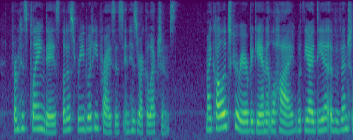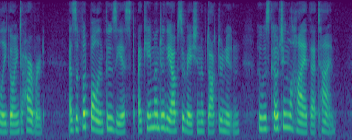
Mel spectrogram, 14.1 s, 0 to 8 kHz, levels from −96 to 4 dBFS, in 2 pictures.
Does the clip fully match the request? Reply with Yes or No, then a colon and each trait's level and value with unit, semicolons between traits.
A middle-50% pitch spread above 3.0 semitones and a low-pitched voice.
No: average, 4.7 semitones; high, 210 Hz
